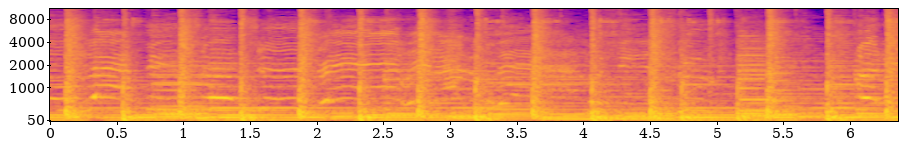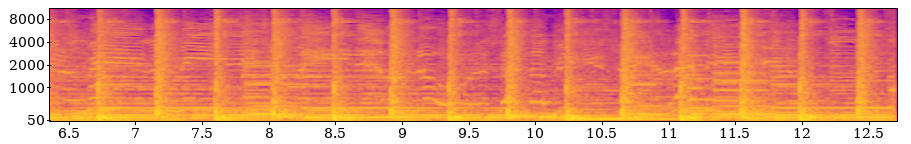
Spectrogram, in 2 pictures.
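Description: Rock band playing live: strummed acoustic guitars and bass guitar over a steady drum-kit beat.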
